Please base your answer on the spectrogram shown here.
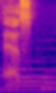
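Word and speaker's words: あ: You pronounce this as a.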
